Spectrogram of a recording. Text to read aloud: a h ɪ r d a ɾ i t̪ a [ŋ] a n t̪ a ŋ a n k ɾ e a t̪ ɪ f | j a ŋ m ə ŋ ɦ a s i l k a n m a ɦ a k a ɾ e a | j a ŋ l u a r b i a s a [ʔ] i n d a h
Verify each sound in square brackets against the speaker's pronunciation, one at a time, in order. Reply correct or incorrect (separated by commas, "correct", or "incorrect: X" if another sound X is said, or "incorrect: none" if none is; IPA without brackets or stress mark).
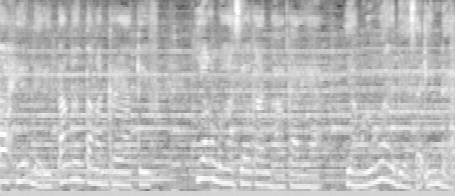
correct, correct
